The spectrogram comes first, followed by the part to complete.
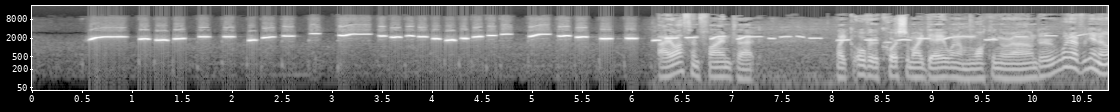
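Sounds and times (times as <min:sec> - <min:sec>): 
man whistling a lively tune: 0:00.5 - 0:10.7
speech: 0:06.3 - 0:07.4, 0:08.0 - 0:10.7.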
